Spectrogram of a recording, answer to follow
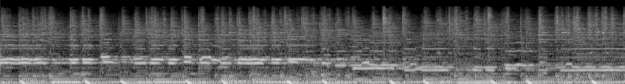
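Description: Ecuadorian Andean folk band playing the instrumental introduction of an albazo, recorded live: a flute melody in two parallel voices over bass and a steady drum beat. The melody steps down to a lower register a little past halfway.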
